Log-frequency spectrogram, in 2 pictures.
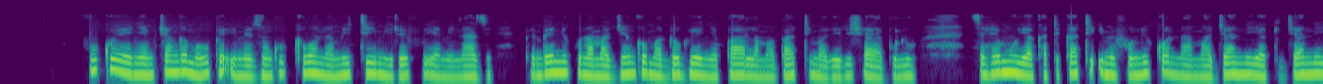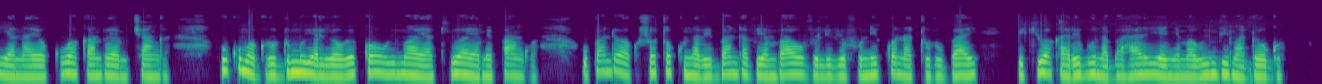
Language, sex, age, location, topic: Swahili, female, 25-35, Mombasa, agriculture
